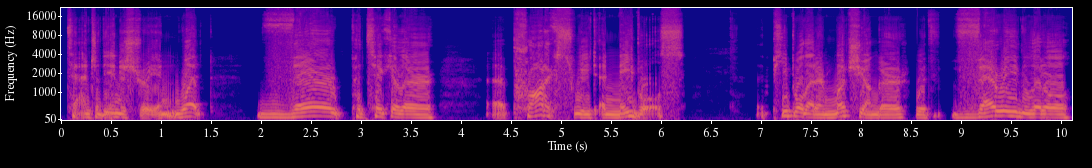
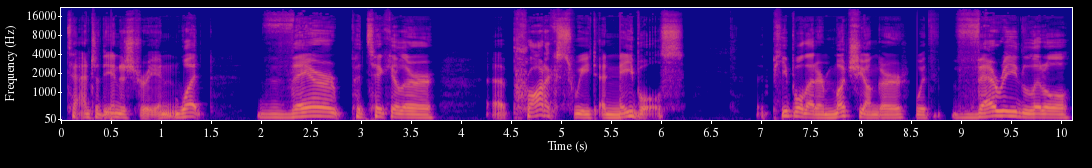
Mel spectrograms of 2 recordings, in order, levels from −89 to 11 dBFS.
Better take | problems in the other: second | distortion; heavy; 7 dB below the speech

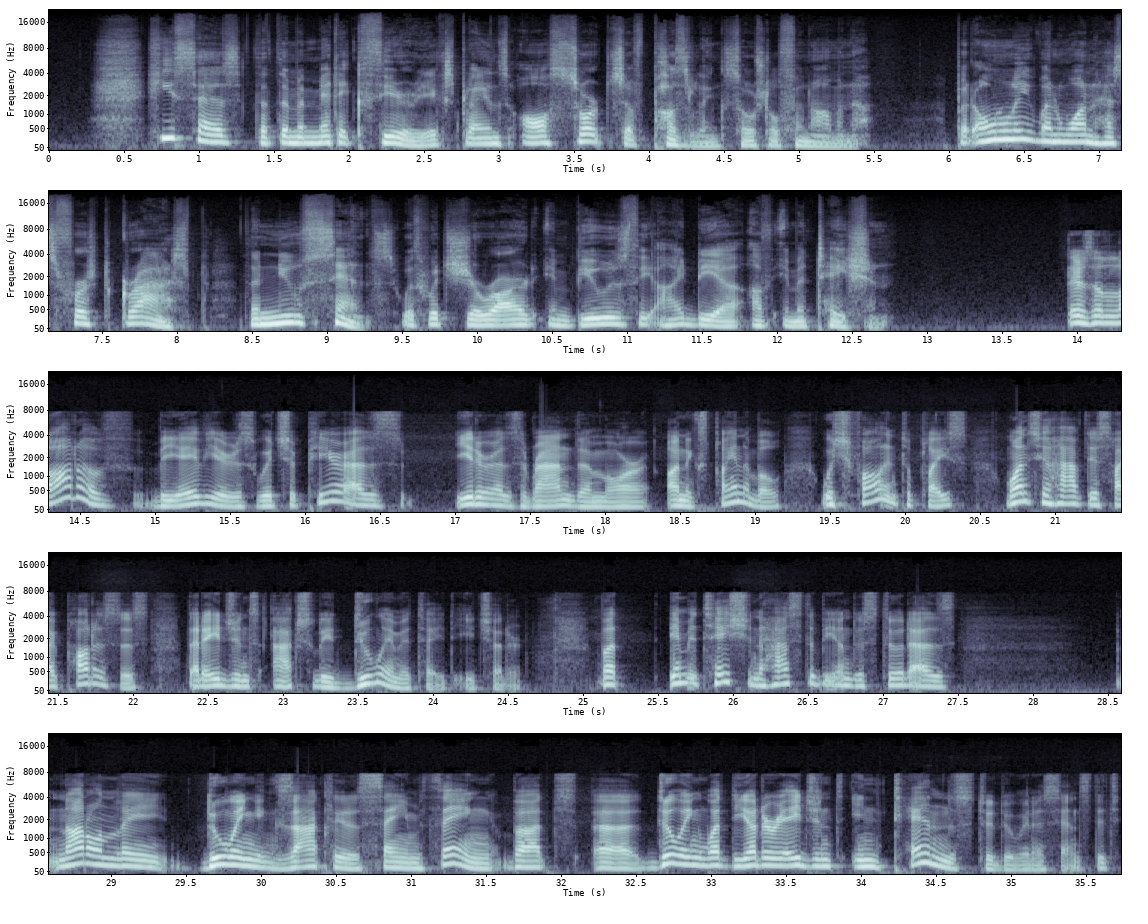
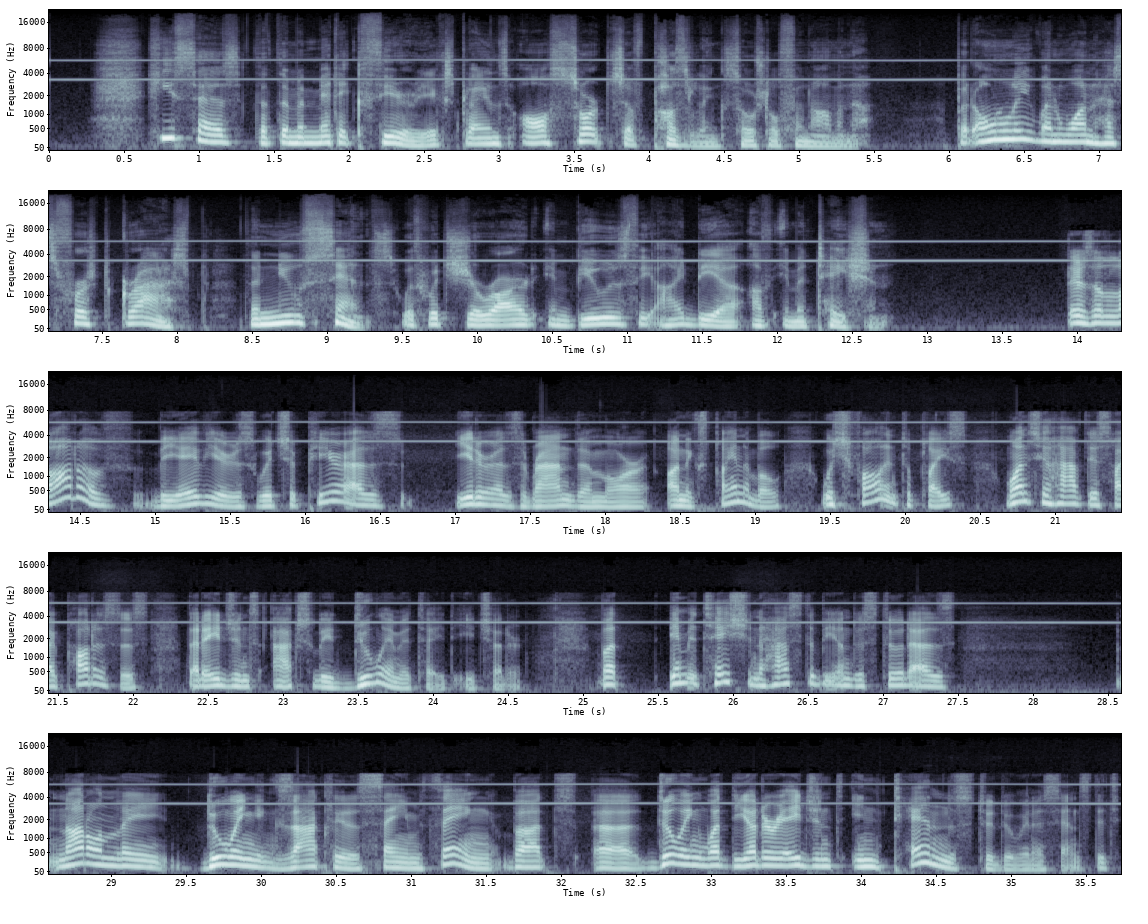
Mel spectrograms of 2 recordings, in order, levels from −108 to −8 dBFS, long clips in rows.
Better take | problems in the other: first | high-pitched whine; noticeable; throughout; 3.5 kHz, 10 dB below the speech

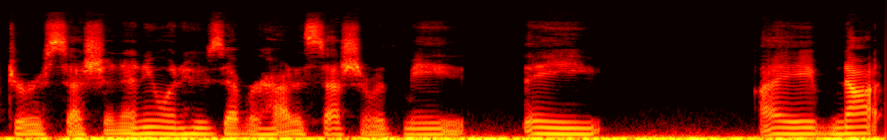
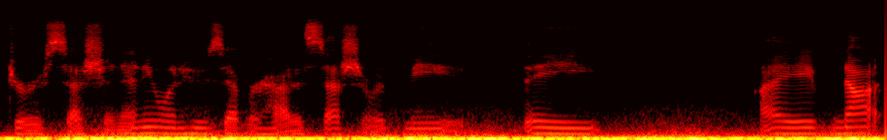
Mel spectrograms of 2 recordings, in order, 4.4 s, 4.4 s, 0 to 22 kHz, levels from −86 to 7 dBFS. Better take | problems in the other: first | low rumble; loud; throughout; 2 dB below the speech; faint in the first

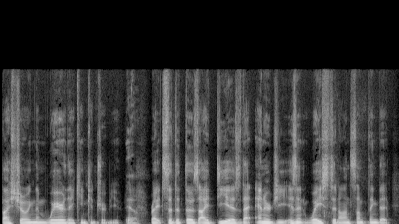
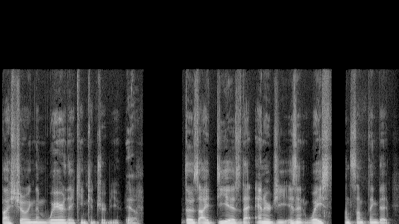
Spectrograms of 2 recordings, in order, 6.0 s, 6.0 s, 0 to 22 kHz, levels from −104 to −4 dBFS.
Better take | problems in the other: first | audio cutting out; at 2 s for 0.5 s and at 5 s

